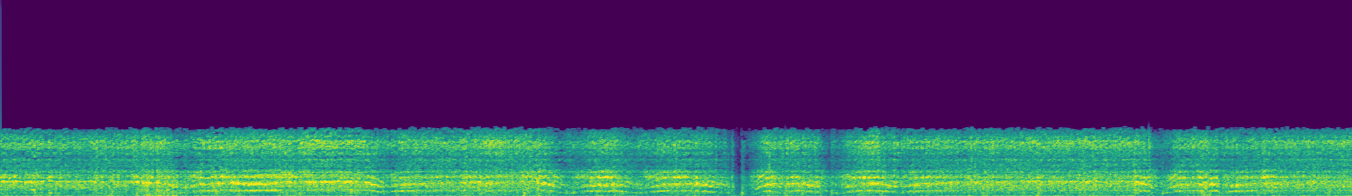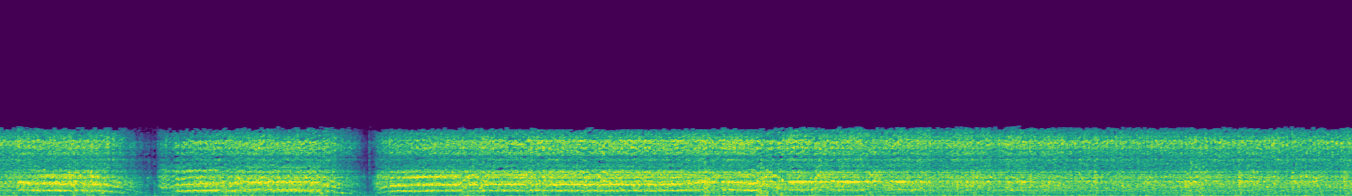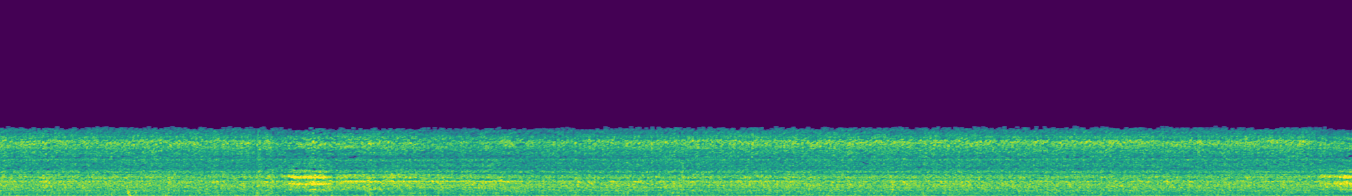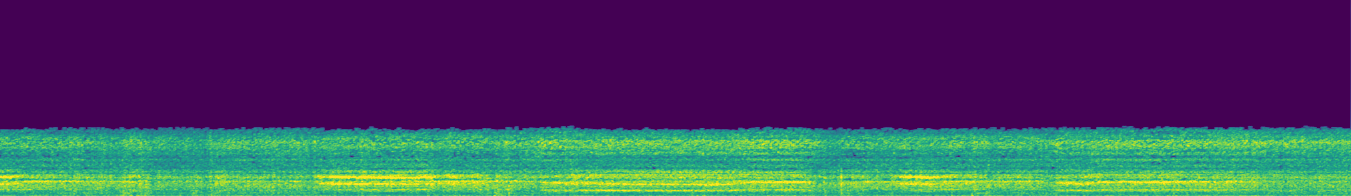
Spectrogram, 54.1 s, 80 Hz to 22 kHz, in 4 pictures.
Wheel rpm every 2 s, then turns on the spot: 210, 200, 200, 110, 160, 180, 210, 120, 130, 200, 220, 230, 230, 230, 230, 230, 230, 230, 230, 230, 230, 230, 220, 220, 220, 230, 230.
none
